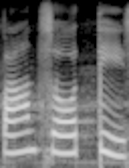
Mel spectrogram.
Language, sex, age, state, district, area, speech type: Hindi, female, 18-30, Madhya Pradesh, Betul, rural, spontaneous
